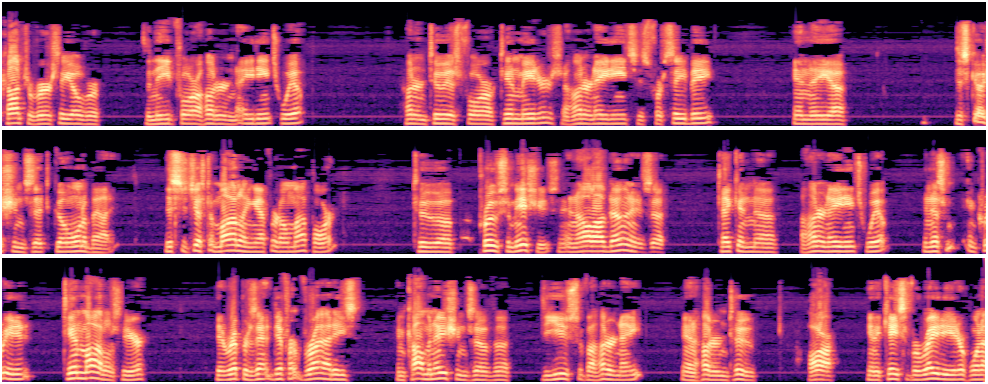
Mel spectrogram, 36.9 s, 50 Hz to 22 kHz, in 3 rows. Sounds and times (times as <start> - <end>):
Speech: 0.0 - 1.2, 1.8 - 3.8, 5.0 - 8.9, 9.9 - 10.6, 11.5 - 13.8, 14.4 - 16.5, 17.5 - 20.6, 21.3 - 26.4, 27.3 - 36.8.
